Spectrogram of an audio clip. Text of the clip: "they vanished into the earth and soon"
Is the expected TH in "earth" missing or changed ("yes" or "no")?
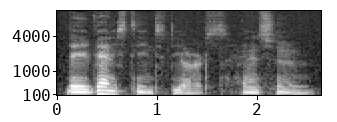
yes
